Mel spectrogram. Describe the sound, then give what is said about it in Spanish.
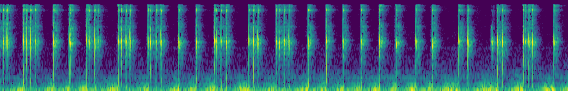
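Castanets click for a birthday celebration: many sharp, bright clacks in quick rhythmic runs and flurries, fairly quiet and with no voices over them. “Y aquí tenemos para a ella la vamos a celebrar con castañuelitas.”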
